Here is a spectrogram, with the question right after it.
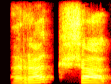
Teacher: ক আগে মূর্ধন স পরে উচ্চারণ করার সময় ক দিয়ে ধরবো মূর্ধন্য স দিয়ে ছাড়বো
